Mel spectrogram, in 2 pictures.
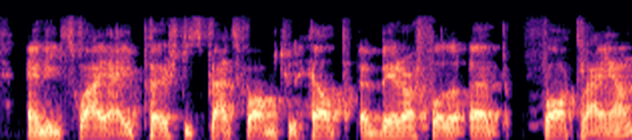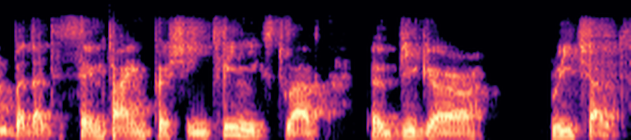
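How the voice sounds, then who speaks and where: A man speaks with a French accent. His intonation stays fairly even. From France, Paris. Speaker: osteopath and health entrepreneur. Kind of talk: interview.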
